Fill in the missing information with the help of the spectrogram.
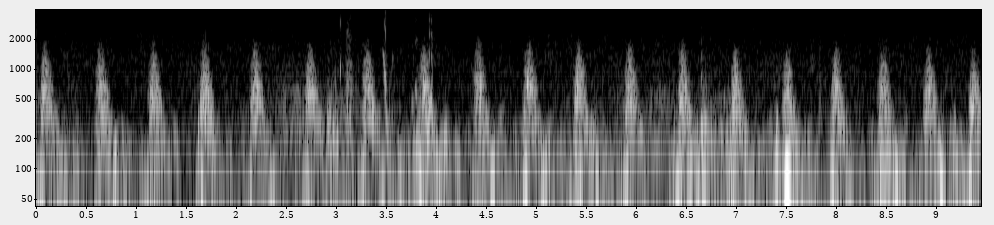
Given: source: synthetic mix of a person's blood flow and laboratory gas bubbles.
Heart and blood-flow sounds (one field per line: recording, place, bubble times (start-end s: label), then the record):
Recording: Doppler ultrasound of blood flow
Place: subclavian vein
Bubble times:
1.60-1.66 s: bubbles
1.68-1.76 s: bubbles
2.89-3.18 s: bubbles
3.45-3.58 s: bubbles
3.74-4.13 s: bubbles
6.62-7.02 s: bubbles
From the record:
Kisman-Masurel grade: 221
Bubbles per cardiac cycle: several, 3 to 8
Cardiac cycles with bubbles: 10 to 50%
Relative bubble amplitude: barely perceptible (0.100 to 0.250)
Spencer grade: 2 (many but less than half of the cardiac periods contain bubble signals, singularly or in groups)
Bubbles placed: anywhere in the cardiac cycle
